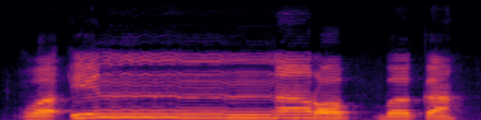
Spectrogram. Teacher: Wa inna rabbaka, di sini ada nun tasydid, gunnah musyaddadah. Jadi gunnah musyaddadah namanya dengung, didengungkan 3 ketuk.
